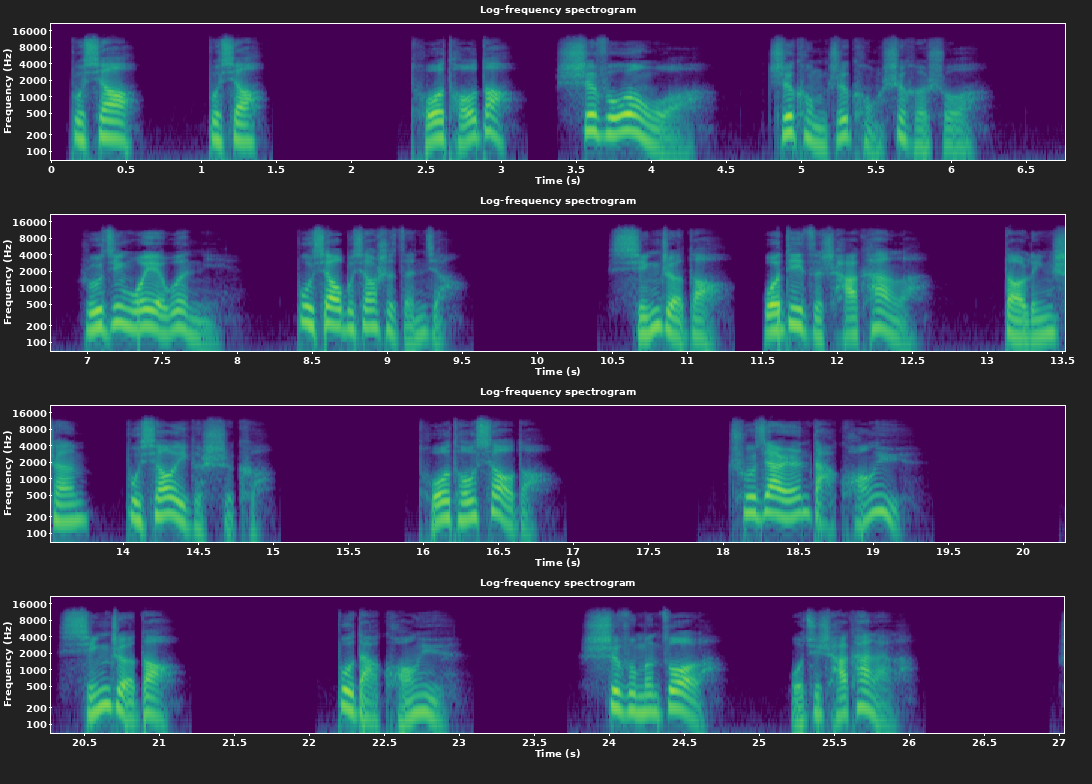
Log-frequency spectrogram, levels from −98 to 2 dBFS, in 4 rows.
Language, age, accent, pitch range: Chinese, 20-39, native, 130-210 Hz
